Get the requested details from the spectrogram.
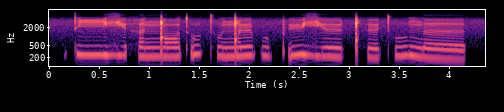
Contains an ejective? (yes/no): yes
